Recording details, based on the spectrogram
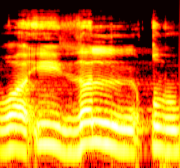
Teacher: قاف کو بھی موٹا پڑھیں گے، را کو بھی موٹا پڑھیں گے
